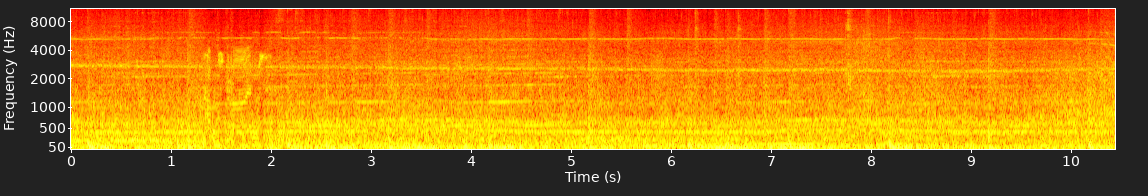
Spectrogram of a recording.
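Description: Steady machine drone of Bloodhound SSC's rocket fuel pump being primed: a low rumble under several held whining tones.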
